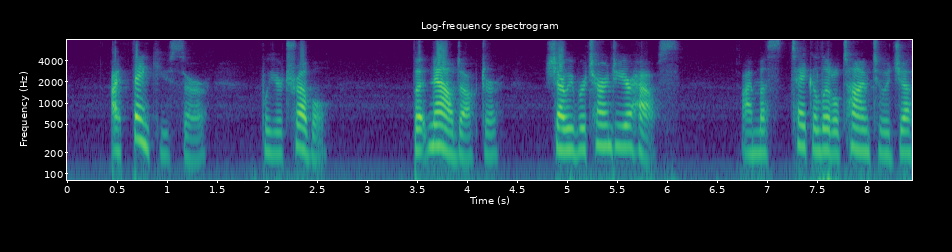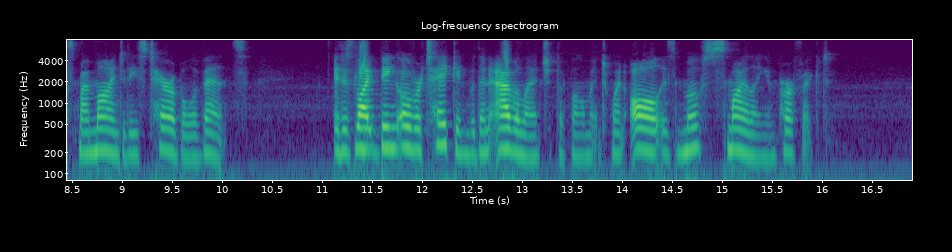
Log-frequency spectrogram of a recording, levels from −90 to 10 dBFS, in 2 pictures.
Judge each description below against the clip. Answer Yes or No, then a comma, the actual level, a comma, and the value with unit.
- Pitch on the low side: No, high, 200 Hz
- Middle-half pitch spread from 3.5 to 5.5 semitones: No, average, 3.0 semitones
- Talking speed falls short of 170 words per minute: No, average, 175 wpm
